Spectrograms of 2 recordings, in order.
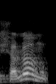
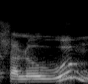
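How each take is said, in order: First: The second vowel is a plain O sound. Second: The second vowel glides into a W sound. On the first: The speaker calls it right. "c'est shalom" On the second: The speaker calls it wrong. "ça ne se dit pas shalom"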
